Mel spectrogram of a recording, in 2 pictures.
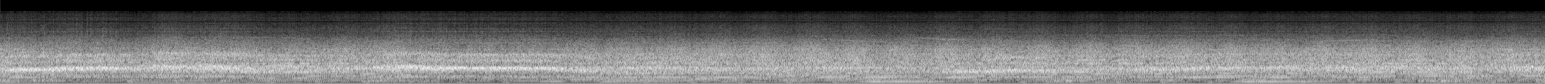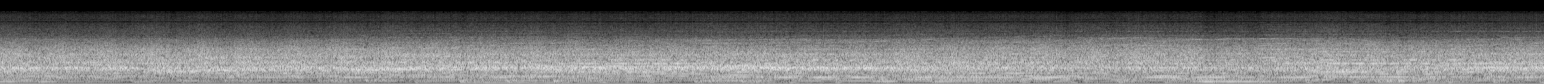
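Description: Music playing continuously, with held bass notes that change pitch every second or two under a wavering melody line.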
